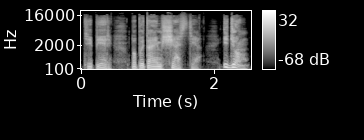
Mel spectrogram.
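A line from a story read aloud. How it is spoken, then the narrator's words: Whispered. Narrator (Russian): Том шепнул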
